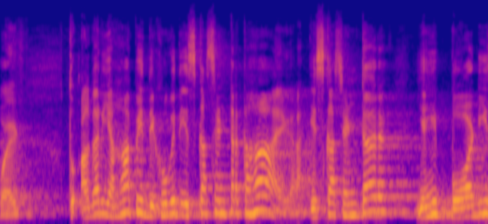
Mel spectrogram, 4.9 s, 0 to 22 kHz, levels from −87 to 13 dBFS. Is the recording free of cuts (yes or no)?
yes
